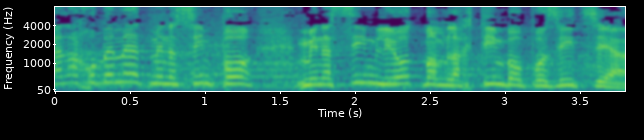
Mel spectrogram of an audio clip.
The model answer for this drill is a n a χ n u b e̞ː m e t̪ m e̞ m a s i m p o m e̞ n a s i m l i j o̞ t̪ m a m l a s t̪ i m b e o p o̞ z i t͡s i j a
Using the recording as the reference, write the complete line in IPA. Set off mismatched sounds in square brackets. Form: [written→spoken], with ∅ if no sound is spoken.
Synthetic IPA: a n a χ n u b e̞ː m e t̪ m e̞ [m→n] a s i m p o m e̞ n a s i m l i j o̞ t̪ m a m l a [s→χ] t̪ i m b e o p o̞ z i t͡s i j a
